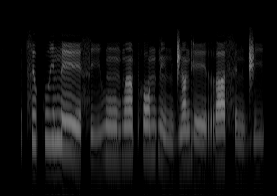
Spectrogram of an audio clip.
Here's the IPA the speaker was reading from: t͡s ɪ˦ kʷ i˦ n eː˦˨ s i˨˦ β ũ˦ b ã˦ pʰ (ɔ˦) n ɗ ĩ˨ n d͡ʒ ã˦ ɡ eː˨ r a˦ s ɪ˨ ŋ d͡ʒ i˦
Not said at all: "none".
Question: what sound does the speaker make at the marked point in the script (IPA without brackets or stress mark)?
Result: ɔ˦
